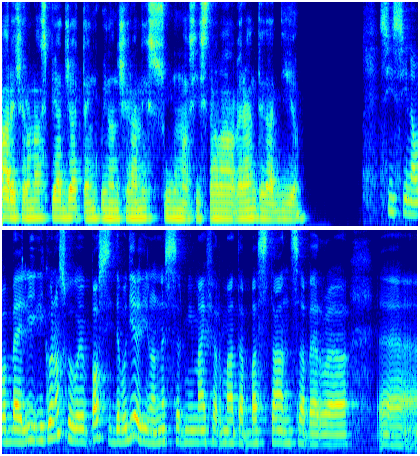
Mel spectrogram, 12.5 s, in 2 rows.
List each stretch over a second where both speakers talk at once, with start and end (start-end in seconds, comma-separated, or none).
none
